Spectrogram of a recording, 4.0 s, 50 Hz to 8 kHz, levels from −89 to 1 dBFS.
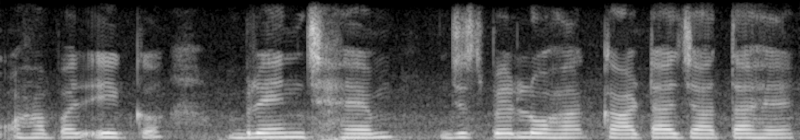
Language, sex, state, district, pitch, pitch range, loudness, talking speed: Hindi, female, Uttar Pradesh, Shamli, 225 Hz, 220-230 Hz, -16 LUFS, 165 wpm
